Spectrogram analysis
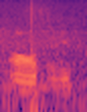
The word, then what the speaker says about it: herbal: hurtful but and moat in America we say herbal the H is silent so yeah that's what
